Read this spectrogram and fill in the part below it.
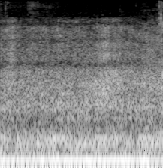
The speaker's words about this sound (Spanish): Ahí se escucha, está pasando justo el tren.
